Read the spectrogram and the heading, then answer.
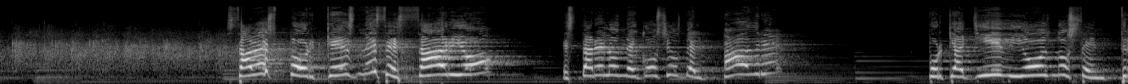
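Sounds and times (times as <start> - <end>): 
loud applause: 0.0 - 3.2
speech: 2.3 - 5.0, 5.6 - 7.9, 9.3 - 11.2.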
